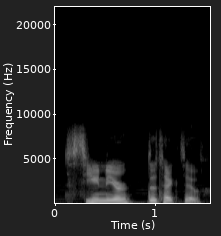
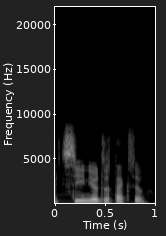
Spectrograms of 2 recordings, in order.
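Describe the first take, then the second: First: It is said slowly. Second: It is said at normal speed.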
